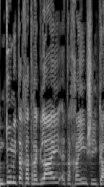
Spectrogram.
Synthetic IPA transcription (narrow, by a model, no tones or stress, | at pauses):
mt̪umitaχatʁaɡlajethaχaimʃeika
